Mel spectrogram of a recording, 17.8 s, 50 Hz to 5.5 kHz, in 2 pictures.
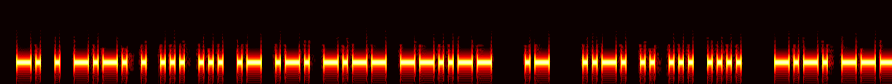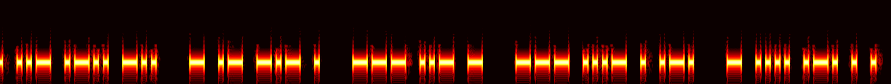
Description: Morse code, heard as a keyed tone, about 25 wpm, 600 Hz. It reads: NECESSARY, A FISH COULD TAKE OUT OVER THREE
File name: the old man and the sea part 1 25wpm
